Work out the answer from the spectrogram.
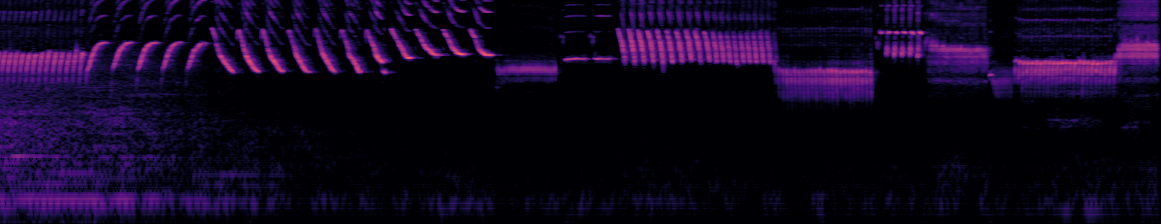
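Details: Canary pours out a long song: a fast trill, then a series of rising swept notes that quicken, followed by alternating high and low rolling trills in tight blocks.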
